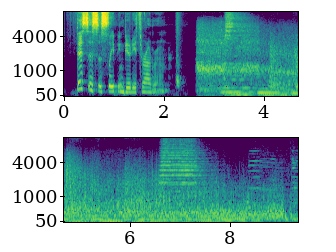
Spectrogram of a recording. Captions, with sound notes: This is the "Sleeping Beauty" throne room. [dramatic music] [thunder crashing]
